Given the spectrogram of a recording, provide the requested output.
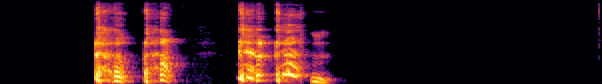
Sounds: Cough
